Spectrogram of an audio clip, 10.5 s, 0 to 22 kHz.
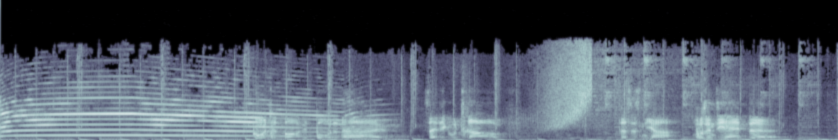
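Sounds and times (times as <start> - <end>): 
siren used as a wake-up call in Bodenheim: 0.0 - 5.2
low rhythmic thumps: 0.0 - 10.4
speech: 7.8 - 9.8.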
